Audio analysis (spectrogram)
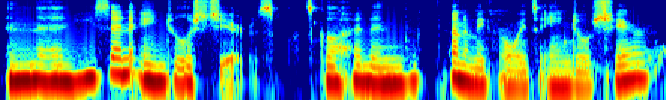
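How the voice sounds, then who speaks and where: A woman's voice: medium pitch, a little fast, mellow. A woman streamer giving casual gameplay commentary, thinking aloud in short asides. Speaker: game streamer.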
